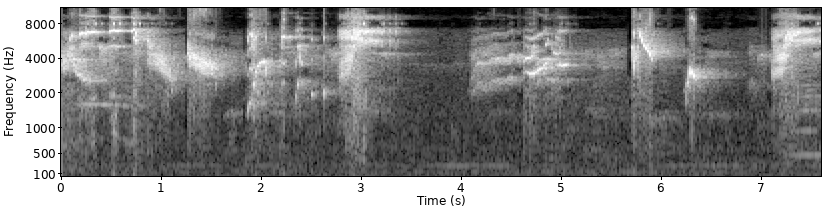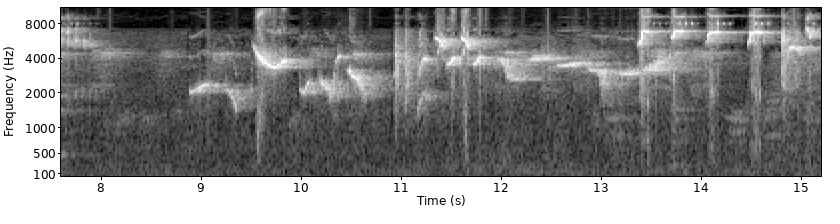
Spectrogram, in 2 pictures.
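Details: Orange-headed thrush song used to train caged birds: varied, rich phrases of sweeping whistles, buzzy notes and rapid twitters, delivered in bursts separated by short pauses, loud and close.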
